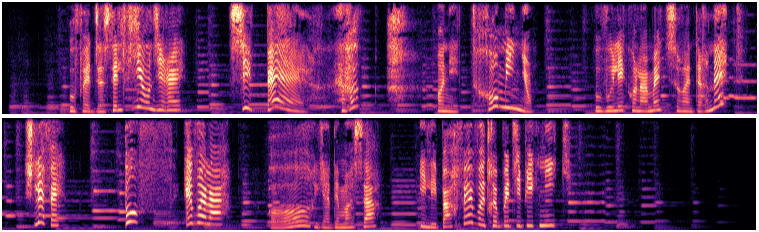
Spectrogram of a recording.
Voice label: Cartoon, voix

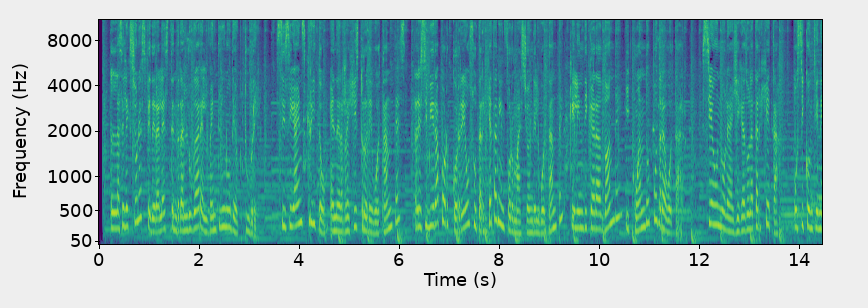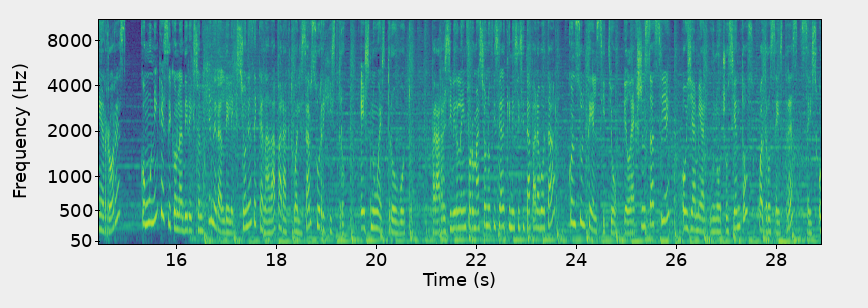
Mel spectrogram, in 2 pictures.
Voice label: voix espagnol

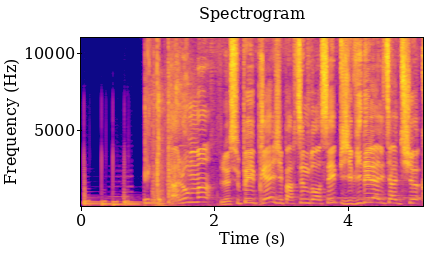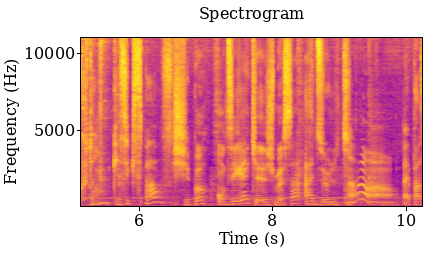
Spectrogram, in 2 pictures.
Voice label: Jeunesse Jeunes AudioNum FR Spotify; voix jeune; Desjardins jeunesse; 12-17

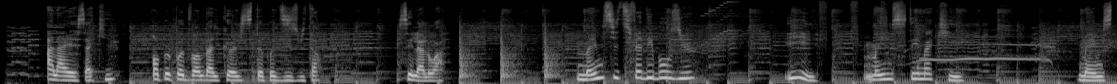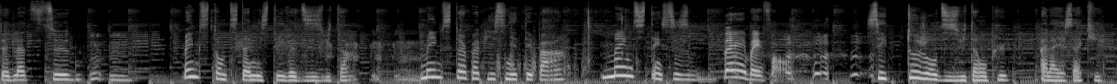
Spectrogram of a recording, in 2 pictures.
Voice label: Publicite; SAQ

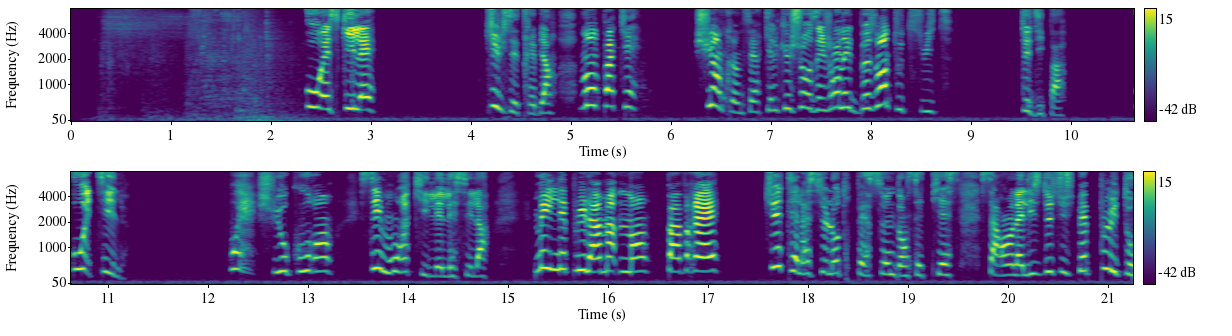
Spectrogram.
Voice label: Doublage; The Deep

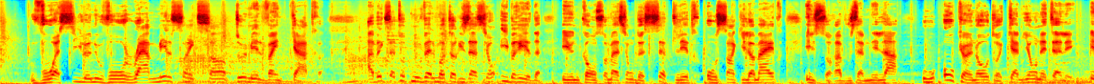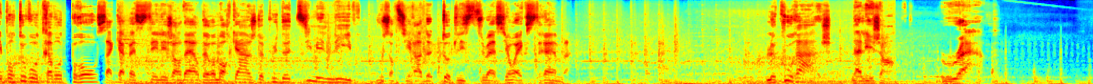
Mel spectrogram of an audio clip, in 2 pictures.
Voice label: Demo Voix, Dodge Ram

